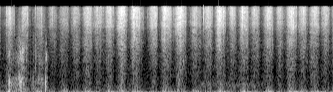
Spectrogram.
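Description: Fingertips and nails scratch and rub the hair of a full beard at the side of the jaw. The result is a steady run of quick, rhythmic scratchy strokes: bright, hissy rasping bursts over a soft, low rumble.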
